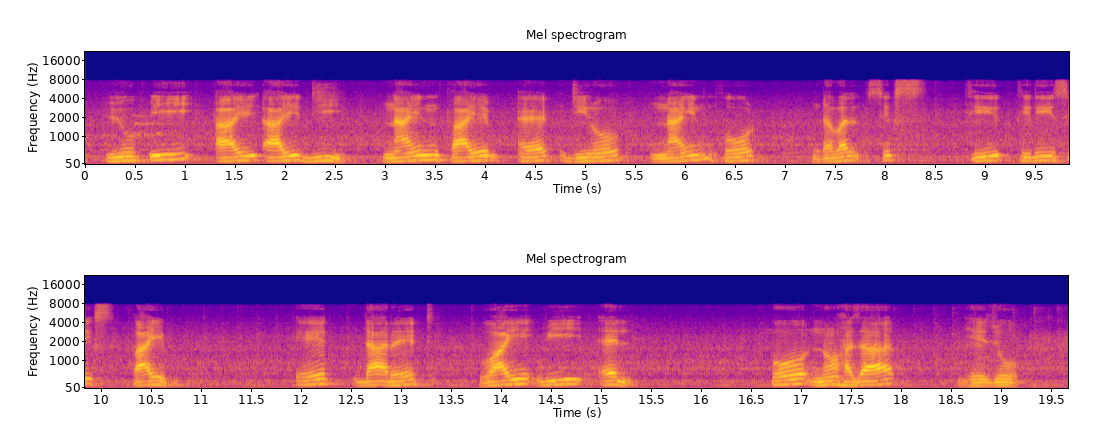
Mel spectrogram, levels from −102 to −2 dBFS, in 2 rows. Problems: constant background noise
